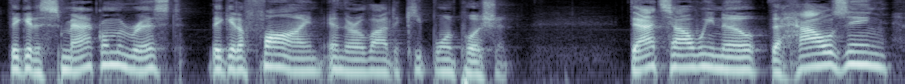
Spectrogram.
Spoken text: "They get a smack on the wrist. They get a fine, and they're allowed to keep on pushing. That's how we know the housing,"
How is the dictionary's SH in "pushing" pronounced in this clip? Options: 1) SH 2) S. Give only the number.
1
